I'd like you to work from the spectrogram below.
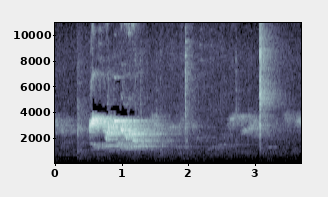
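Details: A single loud, warbling whistled phrase from a red-whiskered bulbul, lasting about a second and tapering off, followed by a faint softer note and a couple of clicks.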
